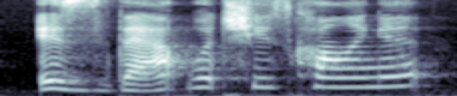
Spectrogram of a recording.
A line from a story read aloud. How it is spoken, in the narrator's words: said Molly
